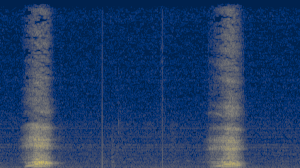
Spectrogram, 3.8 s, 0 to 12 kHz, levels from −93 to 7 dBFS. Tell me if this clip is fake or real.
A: real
